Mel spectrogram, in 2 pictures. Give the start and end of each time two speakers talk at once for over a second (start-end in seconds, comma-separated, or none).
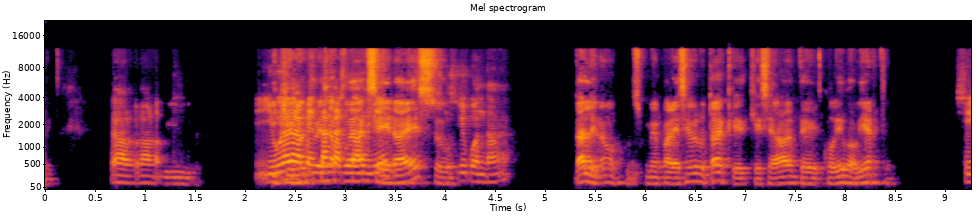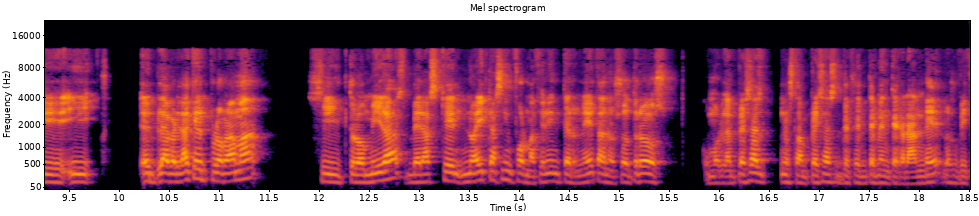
2.2-4.2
